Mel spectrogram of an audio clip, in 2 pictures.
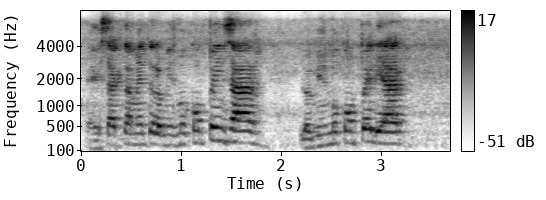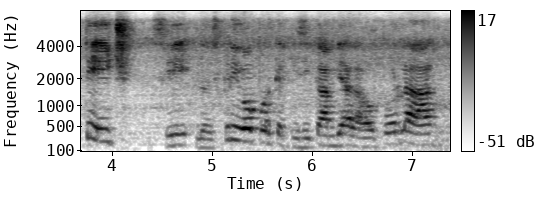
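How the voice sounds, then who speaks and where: A man teaching an online English class, slowly explaining and repeating verb forms. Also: high voice, animated. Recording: distant, dull lo-fi audio with faint noise.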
